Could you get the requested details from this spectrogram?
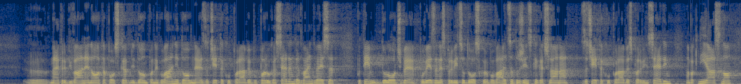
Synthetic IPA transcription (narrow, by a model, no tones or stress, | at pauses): najpɾɛjbiʋaːlnaɛnɔːt̪apaɔskəɾbnid̪ompanɛɡɔʋaːlnid̪oːmnɛzat͡ʃeːt̪əkupɔɾaːbɛbopəɾʋɡasɛːd̪əmɡad̪ʋaind̪ʋɛjsɛt̪ | pɔt̪eːmd̪ɔloːd͡ʒbɛpɔʋeːzanɛspɾaʋit̪sɔd̪ɔɔskəɾbɔʋaːlt̪sad̪ɾuʒinskɛɡat͡ʃlaːna | zat͡ʃeːt̪əkupɔɾaːbɛspəɾʋinsɛːd̪mim | ampaknijaːsnɔ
